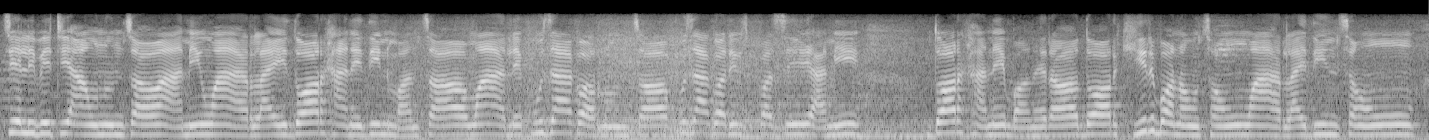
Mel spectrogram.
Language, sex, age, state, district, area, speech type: Nepali, female, 60+, West Bengal, Kalimpong, rural, spontaneous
